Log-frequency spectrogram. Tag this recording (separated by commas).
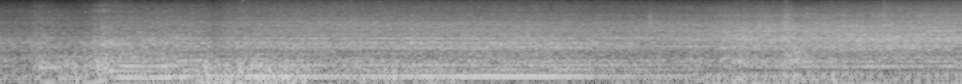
Engine, Heavy engine (low frequency), Vehicle, Truck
